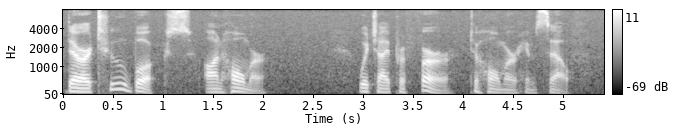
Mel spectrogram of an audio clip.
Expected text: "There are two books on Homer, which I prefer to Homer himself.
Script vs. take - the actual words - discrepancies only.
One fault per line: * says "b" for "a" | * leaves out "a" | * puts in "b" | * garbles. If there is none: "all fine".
all fine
